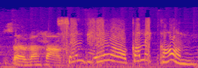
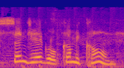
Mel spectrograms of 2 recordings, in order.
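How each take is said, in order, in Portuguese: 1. É dito com um sotaque mexicano forçado. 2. É dito com um sotaque natural, sem afetação.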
